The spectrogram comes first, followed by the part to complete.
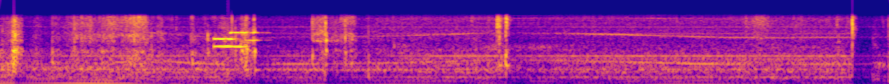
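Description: Car cabin with the engine's low hum, scattered clicks and knocks, and a brief rising electronic beep about a second in. A faint, slowly falling whine follows near the end.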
